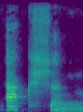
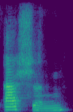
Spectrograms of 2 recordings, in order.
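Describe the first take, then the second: First: Every sound in the word is said. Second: One sound in the word is skipped. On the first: The speaker calls it right. "it should be" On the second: The speaker calls it wrong. "sometimes you skip sounds ... what I heard was"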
